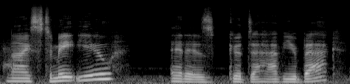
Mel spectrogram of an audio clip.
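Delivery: normal talking voice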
